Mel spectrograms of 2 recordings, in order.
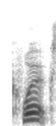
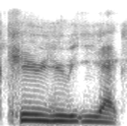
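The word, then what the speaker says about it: Quex: Is that Quirk's Adventure Fright Park? Yeah, well, it's Queex.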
